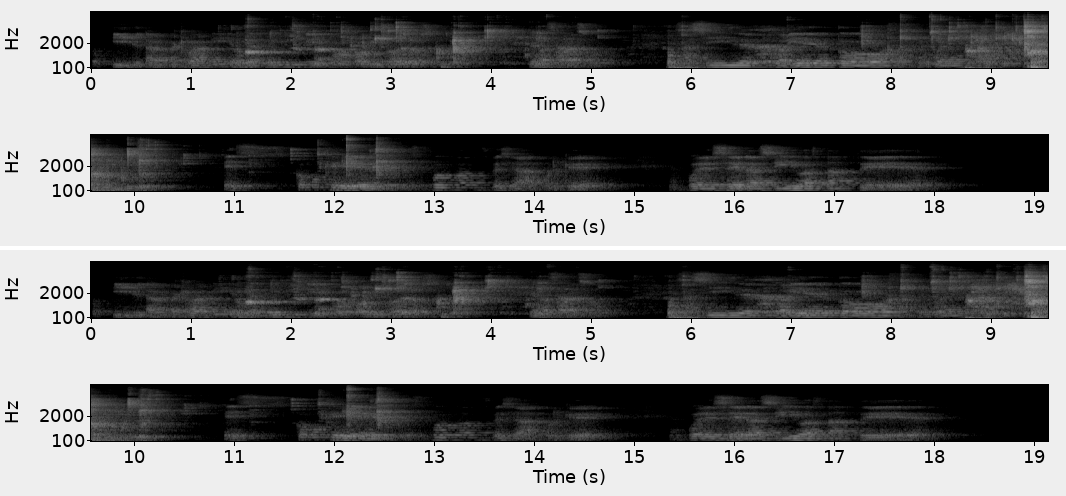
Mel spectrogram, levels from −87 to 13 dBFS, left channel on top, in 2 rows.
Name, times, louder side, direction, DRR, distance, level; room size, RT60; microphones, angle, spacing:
voice 1, 0.2-3.4 4.4-5.1 5.4-9.1 9.5-10.2 10.9-14.0 14.3-14.6 15.1-15.2 15.5-17.9, left 1 dB, 65° left, -5 dB, 0.8 m, -50 dB
sound 1, 0.8-0.9 1.3-5.1 5.4-5.5 5.7-6.1 6.5-7.1 7.7-12.7, left 1 dB, 40° left, 0.5 m, -42 dB
2.9 x 2.3 x 2.9 m, 1.2 s
head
